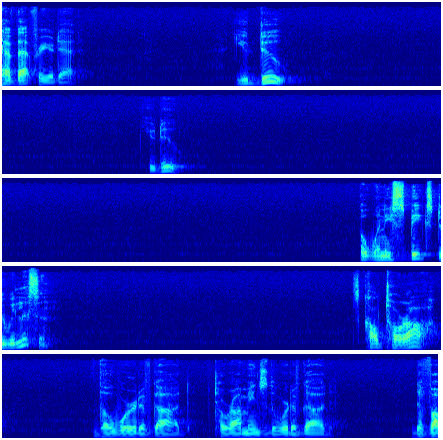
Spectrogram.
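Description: A middle-aged man speaks calmly and slowly close to a microphone, with long pauses.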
